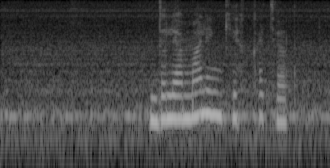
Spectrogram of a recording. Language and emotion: Russian, neutral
